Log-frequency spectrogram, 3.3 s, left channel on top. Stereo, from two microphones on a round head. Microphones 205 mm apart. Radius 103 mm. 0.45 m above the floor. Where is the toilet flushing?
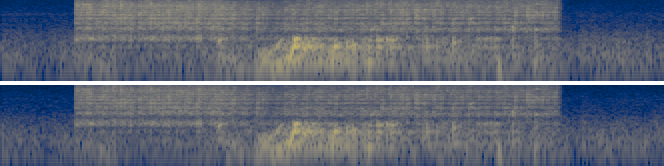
10° left (ahead or behind).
